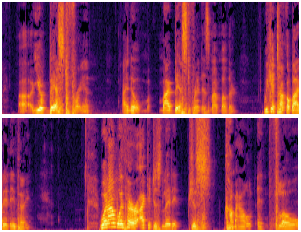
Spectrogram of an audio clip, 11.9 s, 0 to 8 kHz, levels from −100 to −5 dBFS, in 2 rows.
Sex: female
